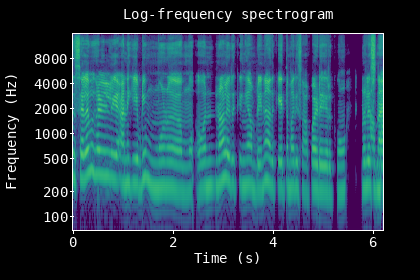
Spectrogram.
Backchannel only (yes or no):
yes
